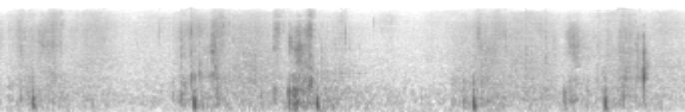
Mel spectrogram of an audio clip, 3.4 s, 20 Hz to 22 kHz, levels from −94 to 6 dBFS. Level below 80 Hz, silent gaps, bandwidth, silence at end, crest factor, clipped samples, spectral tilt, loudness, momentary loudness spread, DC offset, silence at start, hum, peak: -76 dBFS; none; 16.5 kHz; 0 s; 34 dB; under 0.1%; -2.5 dB/octave; -44 LUFS; 15 LU; under 0.1%; 0 s; none; -12 dBFS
